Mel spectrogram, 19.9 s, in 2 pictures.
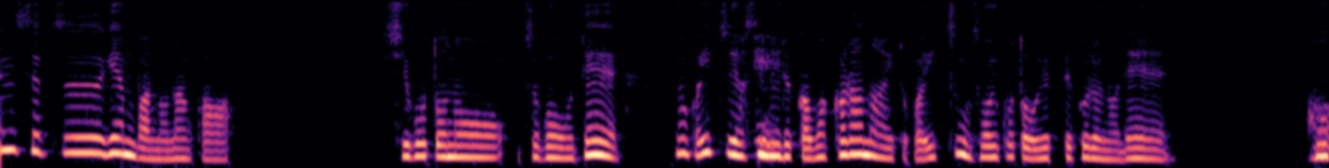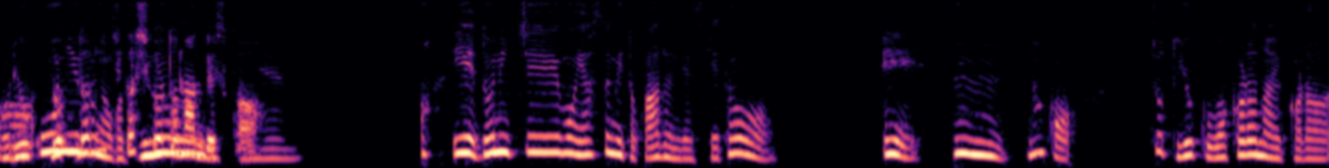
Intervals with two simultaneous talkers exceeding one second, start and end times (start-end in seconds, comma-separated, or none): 9.8-12.0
